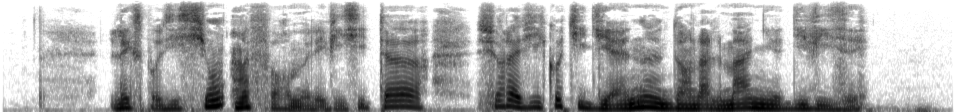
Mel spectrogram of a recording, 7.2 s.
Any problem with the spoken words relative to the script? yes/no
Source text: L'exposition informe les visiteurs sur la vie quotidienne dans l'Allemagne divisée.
no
